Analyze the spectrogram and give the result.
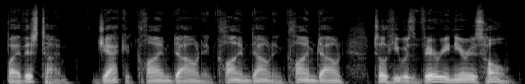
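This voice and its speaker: A man reading a children's story aloud as an expressive storyteller. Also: low voice, moderate pace, no room sound, clean studio sound.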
